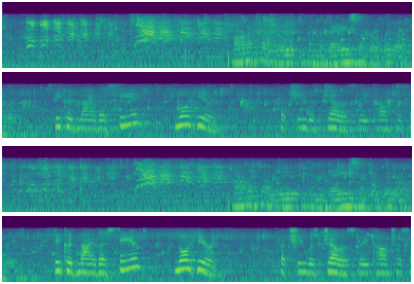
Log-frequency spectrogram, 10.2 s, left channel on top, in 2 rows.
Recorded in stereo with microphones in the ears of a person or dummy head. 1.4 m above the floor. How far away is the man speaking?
About 1.9 m.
